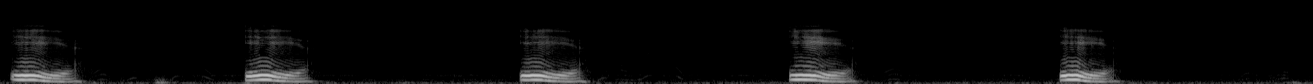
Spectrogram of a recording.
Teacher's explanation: Long E is a pure vowel. It's not the same as the vowel sound in say, day, gray, etc.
